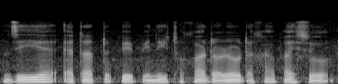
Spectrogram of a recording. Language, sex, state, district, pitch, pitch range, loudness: Assamese, male, Assam, Hailakandi, 105 Hz, 95-105 Hz, -17 LUFS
